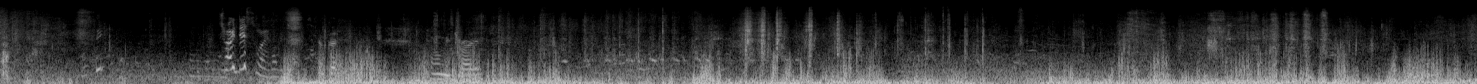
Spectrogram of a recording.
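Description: A metal tube squelches and sucks through wet sand.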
